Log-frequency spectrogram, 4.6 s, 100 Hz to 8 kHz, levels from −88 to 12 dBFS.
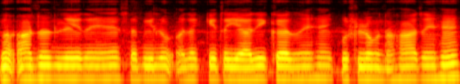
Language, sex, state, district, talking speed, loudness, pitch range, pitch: Hindi, male, Chhattisgarh, Kabirdham, 235 wpm, -17 LUFS, 125-130 Hz, 130 Hz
